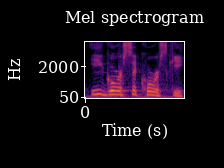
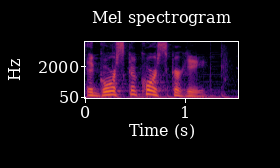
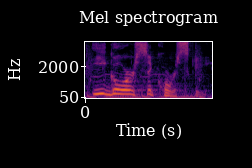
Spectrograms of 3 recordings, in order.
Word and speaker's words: Igor Sikorsky: should all be very proud of me I pronounced Igor Sikorski correctly foreign that is it for round number one double or nothing if you also initially read that name and was like yes it's pronounced egorska korskerky because that is what I initially thought but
